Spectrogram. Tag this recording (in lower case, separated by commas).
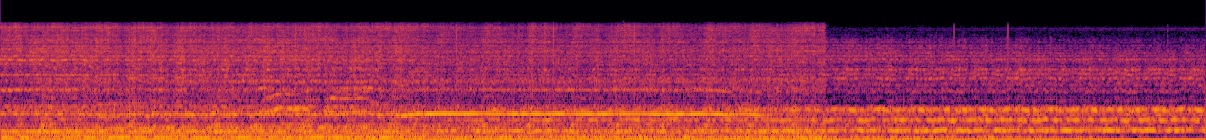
plucked string instrument, music, guitar, strum, electric guitar, musical instrument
